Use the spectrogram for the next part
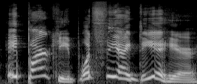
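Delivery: high character voice. Acted. Bilbert calls the barkeep.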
